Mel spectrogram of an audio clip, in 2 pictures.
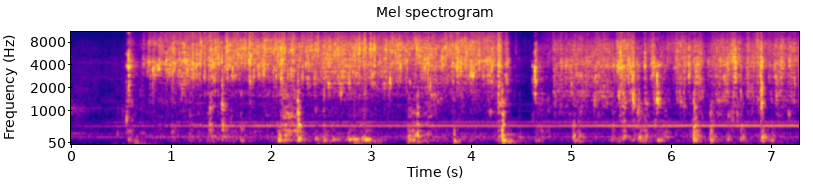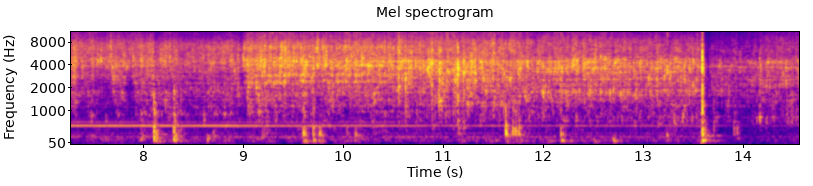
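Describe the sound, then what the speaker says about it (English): Water splashes and trickles while a boat's dirty live well is rinsed out, a continuous close running stream with scattered clunks and knocks throughout. "I had to rinse out this live well anyways"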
